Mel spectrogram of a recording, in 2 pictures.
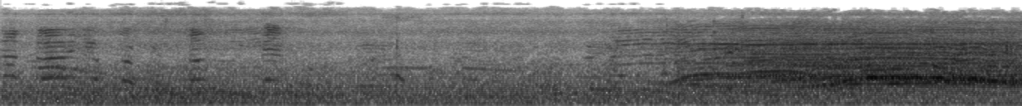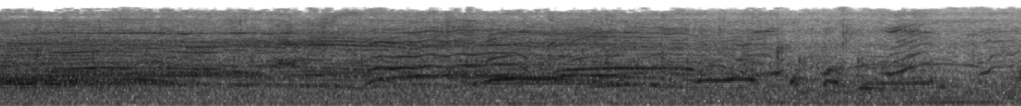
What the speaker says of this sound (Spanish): Francisco, gracias por la visita, le gritan los niños.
